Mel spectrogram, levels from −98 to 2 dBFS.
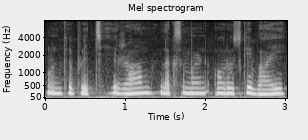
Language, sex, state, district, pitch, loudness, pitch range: Hindi, male, Chhattisgarh, Kabirdham, 200 Hz, -15 LUFS, 195-210 Hz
